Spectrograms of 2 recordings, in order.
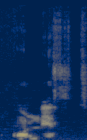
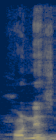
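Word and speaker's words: honest: তারপরে সে সৎ হবে, অনেস্ট, হনেস্ট নয়, অনেস্ট, এইটা উচ্চারণ হবে না, ঠিক আছে?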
